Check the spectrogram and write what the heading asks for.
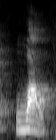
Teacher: दोनों होठों की गोलाई से अदा होता है वाव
